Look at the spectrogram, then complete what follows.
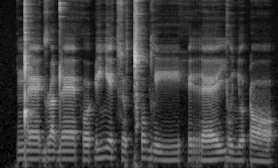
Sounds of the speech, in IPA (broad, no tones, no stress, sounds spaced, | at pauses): ŋ͡ǃ ɛː ɡ ɹ a ɖ ɛː h o ʔ ɽ i ʎ e t͡s ʊ ǀʰ o ɡ l iː h ɪ r ɛː j o ʎ o ʔ ɽ ɔ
